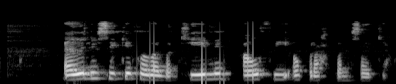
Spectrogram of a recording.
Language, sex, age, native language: Icelandic, female, 40-49, Icelandic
